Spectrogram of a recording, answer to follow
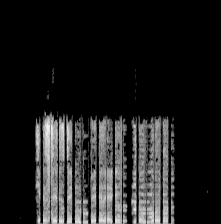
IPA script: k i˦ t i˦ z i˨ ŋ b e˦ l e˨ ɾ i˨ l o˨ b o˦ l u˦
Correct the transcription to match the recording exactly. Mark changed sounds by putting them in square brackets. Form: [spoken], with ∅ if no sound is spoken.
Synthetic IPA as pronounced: k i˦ [s] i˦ z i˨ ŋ b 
